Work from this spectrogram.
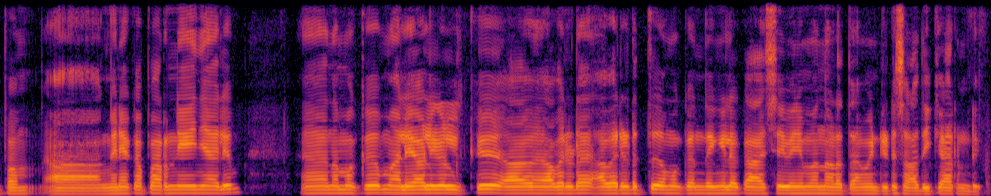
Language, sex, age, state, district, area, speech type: Malayalam, male, 30-45, Kerala, Wayanad, rural, spontaneous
